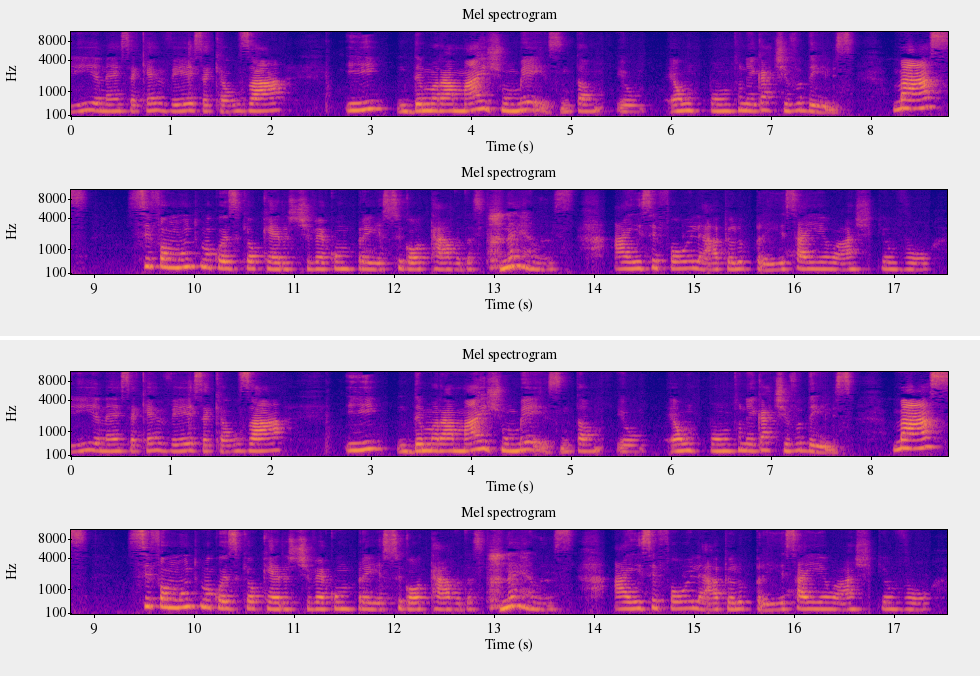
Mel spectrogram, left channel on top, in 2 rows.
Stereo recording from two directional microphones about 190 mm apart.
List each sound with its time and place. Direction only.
0.0 s a woman's voice: 15° right (ahead or behind)
2.7 s a sound: 15° right (ahead or behind)
3.4 s a woman's voice: 15° right (ahead or behind)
